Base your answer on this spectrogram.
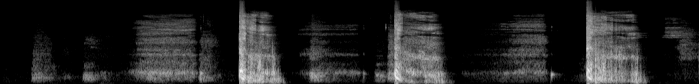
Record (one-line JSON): {"three_cough_length": "7.0 s", "three_cough_amplitude": 32768, "three_cough_signal_mean_std_ratio": 0.33, "survey_phase": "beta (2021-08-13 to 2022-03-07)", "age": "18-44", "gender": "Female", "wearing_mask": "No", "symptom_cough_any": true, "symptom_runny_or_blocked_nose": true, "symptom_sore_throat": true, "symptom_fatigue": true, "symptom_headache": true, "symptom_other": true, "smoker_status": "Ex-smoker", "respiratory_condition_asthma": false, "respiratory_condition_other": false, "recruitment_source": "Test and Trace", "submission_delay": "4 days", "covid_test_result": "Positive", "covid_test_method": "LAMP"}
